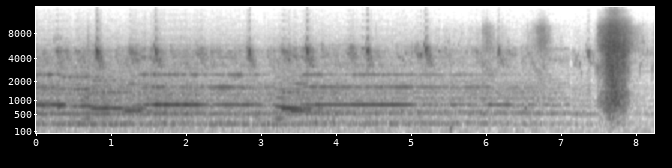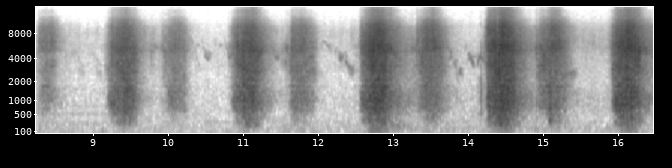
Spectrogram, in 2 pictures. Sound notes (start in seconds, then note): 8.4 whoosh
